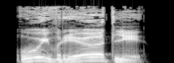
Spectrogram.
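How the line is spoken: Scoffing grunt, big man. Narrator (Russian): хмыкнул здоровяк

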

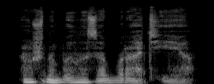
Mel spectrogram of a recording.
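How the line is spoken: Barely audible. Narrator (Russian): едва слышно произнес парень

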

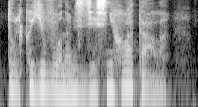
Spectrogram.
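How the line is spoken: Angry hiss. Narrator (Russian): прошипел рассерженный

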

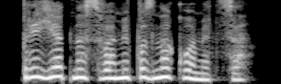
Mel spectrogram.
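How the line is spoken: Timid sigh. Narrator (Russian): вздохнула я, робко улыбнувшись

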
